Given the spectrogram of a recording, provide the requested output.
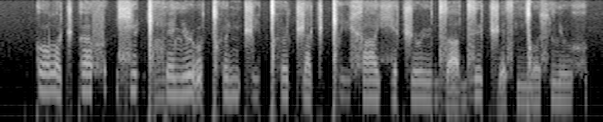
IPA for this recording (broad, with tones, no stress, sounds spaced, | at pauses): k o˧ lˠ ɵ˨ t͡ʃ k ɐ˦ f | ɕ ɨ˦ ɡ͡ǁ a̤˧ ɾ e˧ lʲ ɹ ṵ˦ ǀʰ ɵ˧ ɲ t͡ʃ i̤˧ ǀʰ ɵ˧ t͡ʃ a˨ t͡ʃ ǁ i̤˦ x a˧ ɐ̯ ç ɐ˨ t͡ʃ ɹ ʉ˨ d͡z a̰˨ d͡z ɨ˦ t͡ʃ ḛ˨ s ŋ͡ǀ o˨ s lʲ u˧ x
